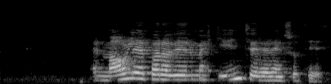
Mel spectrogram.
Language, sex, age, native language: Icelandic, female, 40-49, Icelandic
